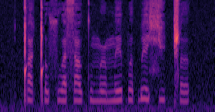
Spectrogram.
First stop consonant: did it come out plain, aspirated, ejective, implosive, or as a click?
click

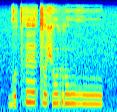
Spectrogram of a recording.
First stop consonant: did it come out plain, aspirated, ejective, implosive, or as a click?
plain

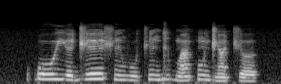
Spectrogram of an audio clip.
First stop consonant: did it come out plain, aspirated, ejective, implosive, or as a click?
implosive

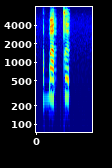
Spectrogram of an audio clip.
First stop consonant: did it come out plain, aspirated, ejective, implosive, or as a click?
implosive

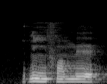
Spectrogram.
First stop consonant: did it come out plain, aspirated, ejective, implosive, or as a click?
implosive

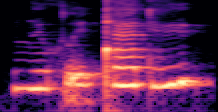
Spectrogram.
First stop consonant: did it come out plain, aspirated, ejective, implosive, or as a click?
click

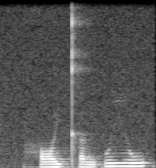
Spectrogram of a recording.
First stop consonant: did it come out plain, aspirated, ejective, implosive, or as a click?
aspirated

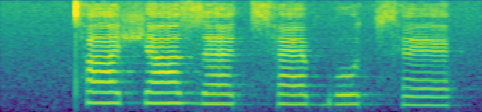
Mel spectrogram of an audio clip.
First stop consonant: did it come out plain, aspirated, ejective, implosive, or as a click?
aspirated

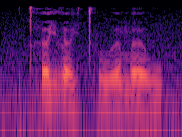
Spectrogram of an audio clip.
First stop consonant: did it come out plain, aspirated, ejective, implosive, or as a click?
aspirated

